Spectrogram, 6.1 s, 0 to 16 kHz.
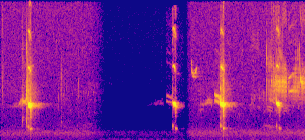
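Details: Four sharp, explosive chirps at a steady high pitch, spaced irregularly against a faint hush, made by the tail feathers of male Anna's hummingbirds at the bottom of 50 mph courtship dives to woo females, in suburban Portland, Oregon.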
